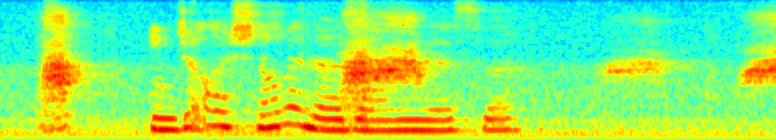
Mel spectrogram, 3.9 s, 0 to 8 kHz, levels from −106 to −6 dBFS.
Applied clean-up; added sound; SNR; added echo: none; Fowl; 2 dB; reverberation time 0.6 s.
